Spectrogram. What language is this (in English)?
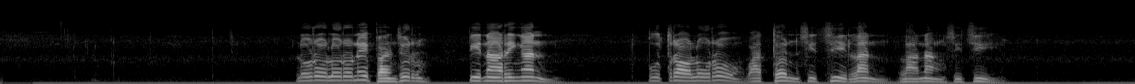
Javanese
